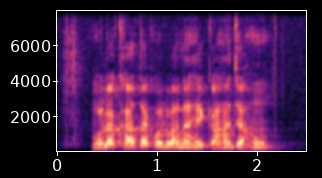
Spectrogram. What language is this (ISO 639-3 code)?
hne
